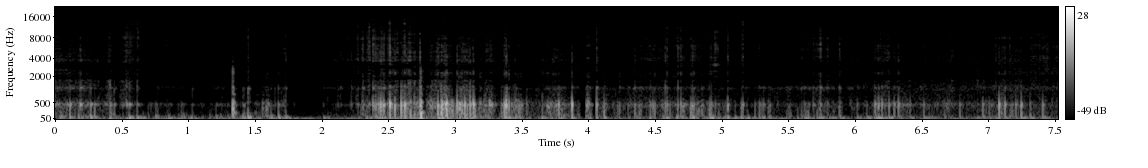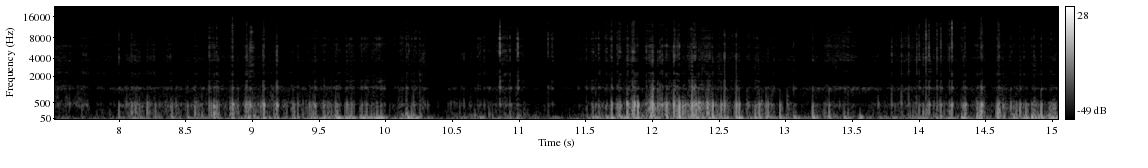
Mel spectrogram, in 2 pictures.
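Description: Fingernails scratch the weave of a hollow, red, cylindrical woven rattan basket set over the recorder. The result is a continuous dull, rumbling scrape with a resonant hum around 480 Hz and almost no bright content. It swells louder at around 2.5–3.5 seconds and again near 12 seconds.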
